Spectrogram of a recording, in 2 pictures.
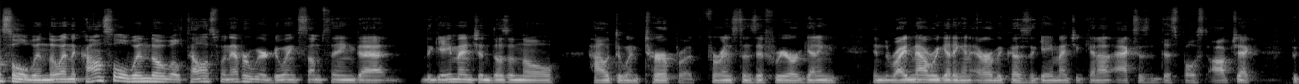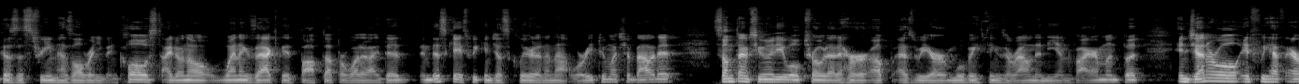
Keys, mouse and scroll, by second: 9.1 click, 16.8 click.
